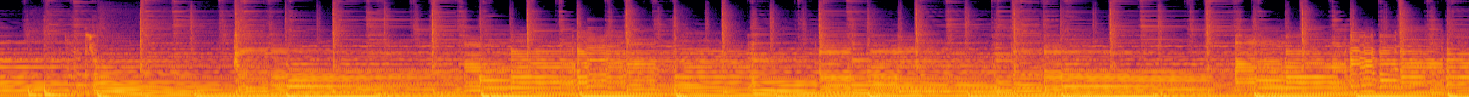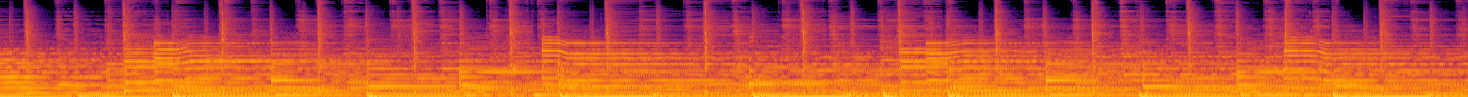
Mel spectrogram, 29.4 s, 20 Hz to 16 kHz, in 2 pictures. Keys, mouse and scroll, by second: 2.2-4.2 middle drag, 4.2 s, 7.0 middle click, 7.9-8.9 scroll down 1, 8.9 KP_1, 9.4-10.8 middle drag, 10.8 click, 11.6 click, 13.3 click, 14.1-15.7 middle drag, 15.7 click, 17.4-19.2 middle drag, 19.2 s, 22.1 click, 24.5 middle click, 25.4 click, 26.0 middle click, 26.7 click, 27.2 shift+a.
